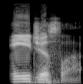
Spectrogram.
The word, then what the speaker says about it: Aegislash: How do you say it? It's Aegislash. Aegislash, sorry. It is Aegislash.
